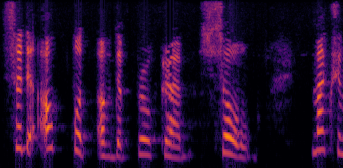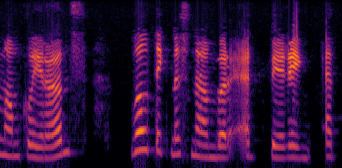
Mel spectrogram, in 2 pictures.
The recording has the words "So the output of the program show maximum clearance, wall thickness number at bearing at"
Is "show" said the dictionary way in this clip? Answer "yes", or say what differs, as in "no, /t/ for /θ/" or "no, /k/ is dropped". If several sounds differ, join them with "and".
no, /s/ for /ʃ/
